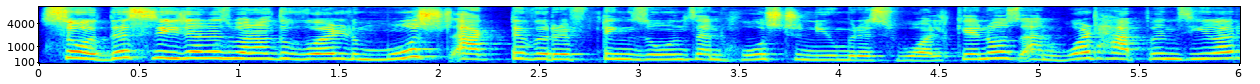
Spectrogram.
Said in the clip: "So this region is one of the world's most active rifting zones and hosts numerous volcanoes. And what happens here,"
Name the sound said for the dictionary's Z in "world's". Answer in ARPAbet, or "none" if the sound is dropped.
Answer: none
